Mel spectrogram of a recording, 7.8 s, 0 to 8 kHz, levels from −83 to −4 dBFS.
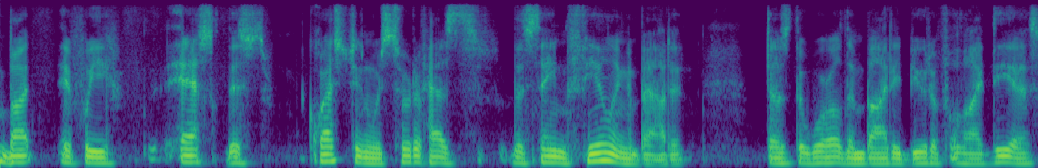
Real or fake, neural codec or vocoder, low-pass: real; none; 7.2 kHz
